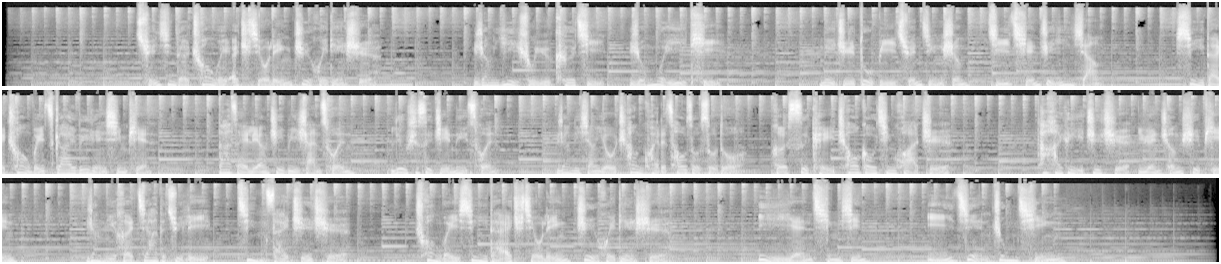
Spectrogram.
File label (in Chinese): 男 科技; 创维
